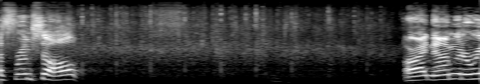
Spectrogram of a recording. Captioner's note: applause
